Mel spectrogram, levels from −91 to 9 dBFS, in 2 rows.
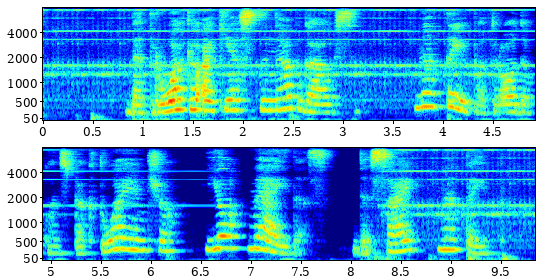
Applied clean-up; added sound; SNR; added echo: none; Telephone; 14 dB; reverberation time 0.3 s.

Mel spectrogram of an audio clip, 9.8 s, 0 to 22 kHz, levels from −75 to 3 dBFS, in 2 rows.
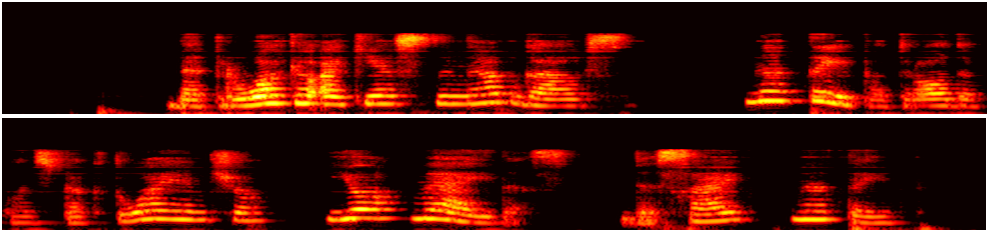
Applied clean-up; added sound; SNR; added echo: neural mask model DeepFilterNet 3.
